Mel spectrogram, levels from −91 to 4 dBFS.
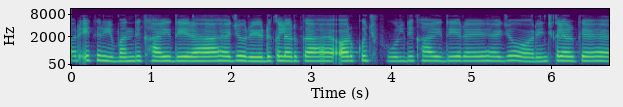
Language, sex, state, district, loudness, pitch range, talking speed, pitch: Hindi, female, Bihar, West Champaran, -17 LUFS, 255-260 Hz, 215 wpm, 255 Hz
